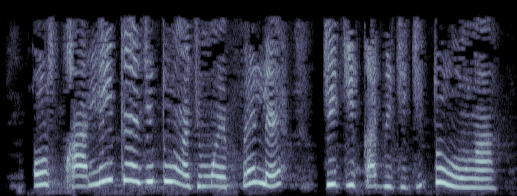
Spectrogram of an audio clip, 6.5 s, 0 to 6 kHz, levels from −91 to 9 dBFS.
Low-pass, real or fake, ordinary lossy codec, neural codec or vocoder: 5.4 kHz; fake; MP3, 24 kbps; vocoder, 44.1 kHz, 128 mel bands, Pupu-Vocoder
